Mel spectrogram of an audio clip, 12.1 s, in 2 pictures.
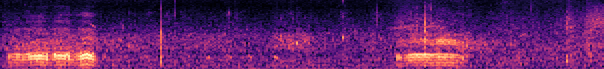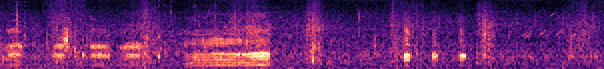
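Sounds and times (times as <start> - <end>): geese honking: 3.8 - 8.8, 9.8 - 12.0.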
